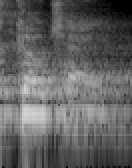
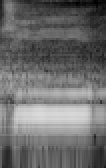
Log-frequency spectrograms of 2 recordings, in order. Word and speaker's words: Gautheir: It's Gautheir. So you would say, it's kind of like Gochay, Gautheir.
